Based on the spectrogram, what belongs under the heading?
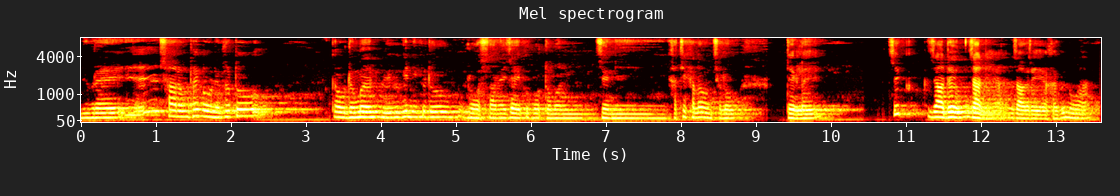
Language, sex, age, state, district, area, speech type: Bodo, male, 60+, Assam, Chirang, rural, spontaneous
